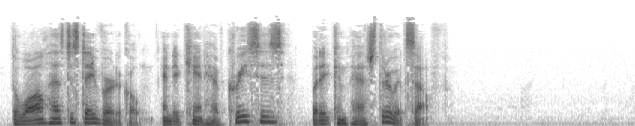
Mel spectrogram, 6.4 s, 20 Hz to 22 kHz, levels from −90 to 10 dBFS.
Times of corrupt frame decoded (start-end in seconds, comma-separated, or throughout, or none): 0.91, 2.07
